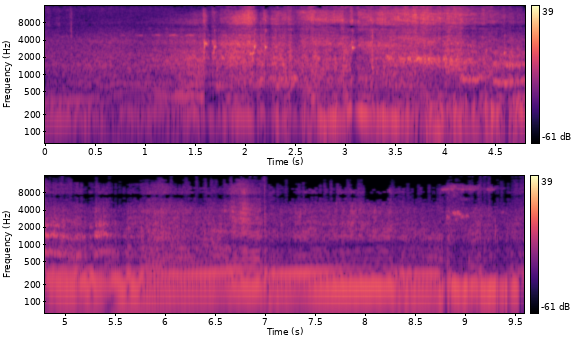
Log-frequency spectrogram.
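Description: A turbocharged four-cylinder rally car accelerates hard through the gears as it approaches and passes close by.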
